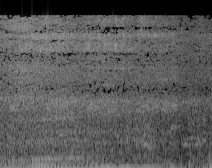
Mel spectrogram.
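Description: Motorcycle engine running close by, a low rumble that fades away about three and a half seconds in.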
